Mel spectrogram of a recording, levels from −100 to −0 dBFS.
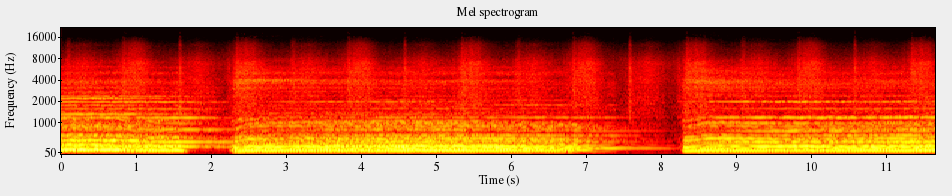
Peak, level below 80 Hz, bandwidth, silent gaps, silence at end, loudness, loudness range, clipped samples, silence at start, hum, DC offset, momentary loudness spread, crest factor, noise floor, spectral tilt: -8 dBFS; -60 dBFS; 10.5 kHz; none; 0 s; -22 LUFS; 5 LU; under 0.1%; 0 s; none; under 0.1%; 10 LU; 12 dB; -46 dBFS; -7.5 dB/octave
